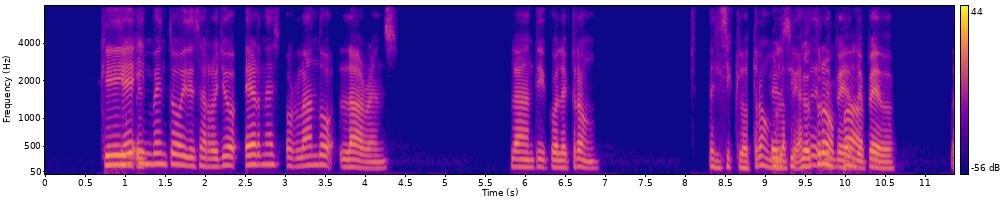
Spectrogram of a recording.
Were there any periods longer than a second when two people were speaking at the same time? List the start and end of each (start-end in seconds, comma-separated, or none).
9.1-10.5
